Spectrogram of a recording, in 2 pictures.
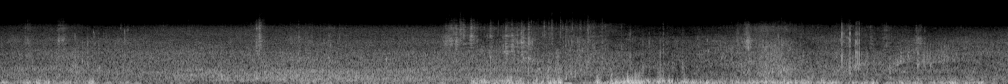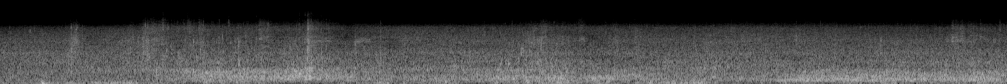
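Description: Wind buffeting the camera microphone over the wash of choppy shallow bay water. Short splashes come every few seconds as legs wade and the scoop moves through the water.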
